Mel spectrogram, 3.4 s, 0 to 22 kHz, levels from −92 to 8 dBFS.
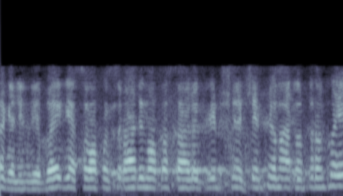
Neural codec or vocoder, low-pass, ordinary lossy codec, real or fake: codec, 16 kHz, 2 kbps, FreqCodec, smaller model; 5.4 kHz; MP3, 32 kbps; fake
